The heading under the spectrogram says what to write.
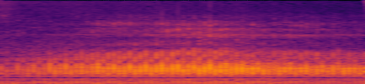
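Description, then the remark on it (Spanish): A rescue team's helicopter flying to the Andaman Islands: the engine drones steadily while the rotor beats in a fast, even chop, loud throughout with no voices. “Un equipo de rescate se montó en un helicóptero y voló hasta las Islas Andamán.”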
